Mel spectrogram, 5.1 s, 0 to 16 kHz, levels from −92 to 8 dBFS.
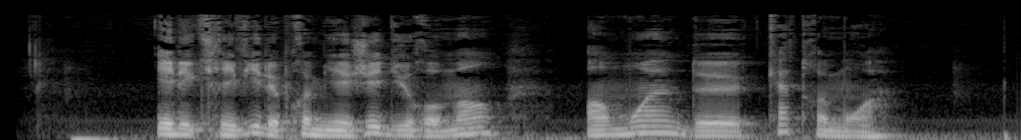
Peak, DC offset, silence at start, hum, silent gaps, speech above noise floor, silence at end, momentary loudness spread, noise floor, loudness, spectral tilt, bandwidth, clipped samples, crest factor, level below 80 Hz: -6 dBFS; under 0.1%; 0.35 s; none; none; 25 dB; 0.05 s; 9 LU; -50 dBFS; -27 LUFS; -6.5 dB/octave; 11.5 kHz; under 0.1%; 22 dB; -38 dBFS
